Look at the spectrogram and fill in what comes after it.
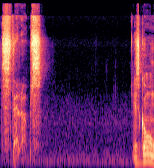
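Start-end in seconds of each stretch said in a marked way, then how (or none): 0.0-0.8 whispering. Real, not acted. Aside whispered.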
